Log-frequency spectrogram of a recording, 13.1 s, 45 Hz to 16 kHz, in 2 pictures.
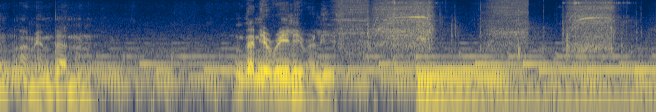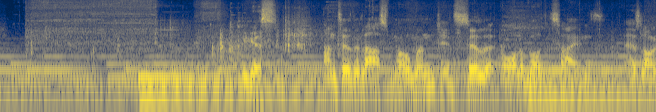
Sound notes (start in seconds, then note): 3.3 drill whirs; 8.7 bright music continues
